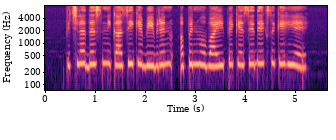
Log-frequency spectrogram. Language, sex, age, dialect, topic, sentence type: Magahi, female, 60-100, Southern, banking, question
